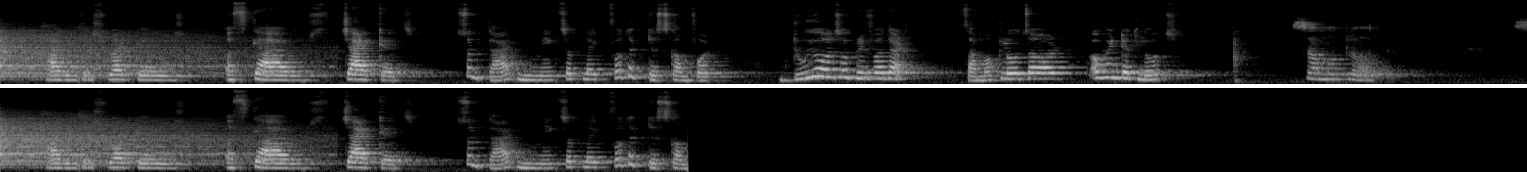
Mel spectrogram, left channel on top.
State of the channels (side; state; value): right; drops out; at 6.9 s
